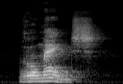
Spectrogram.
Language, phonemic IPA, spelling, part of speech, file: Dutch, /roːˈmɛi̯ns/, Romeins, adjective, Nl-Romeins.ogg
- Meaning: Roman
